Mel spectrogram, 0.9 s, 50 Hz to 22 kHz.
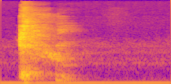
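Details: A single short cough burst over a steady low electrical hum, from an adult with COVID-19 on day 2–3 of symptoms, bringing up phlegm.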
